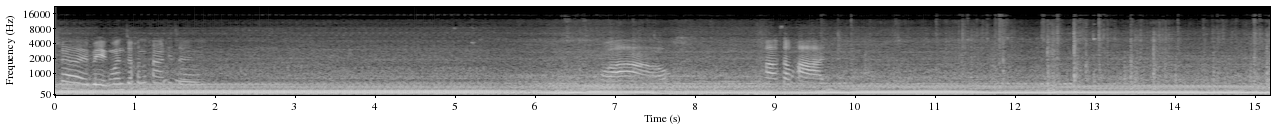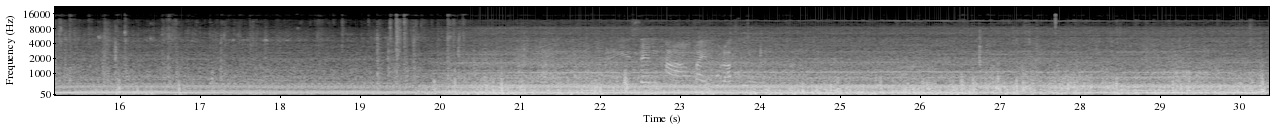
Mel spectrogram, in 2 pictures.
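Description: Small buggy's engine running while it is driven, a steady low hum that shifts in pitch about six to ten seconds in. Scattered clicks and knocks come in the middle stretch, and from about twenty seconds in the sound gets louder and noisier as it picks up speed.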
